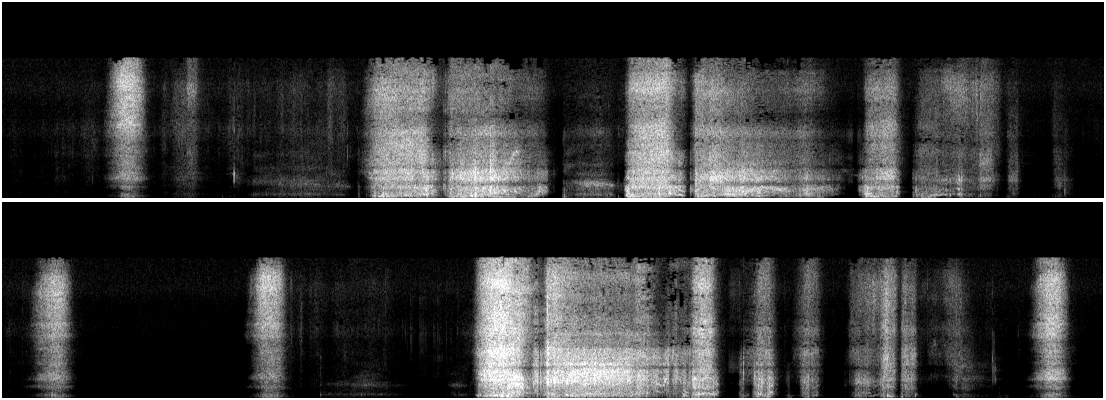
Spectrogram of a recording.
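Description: A person with a head cold sneezing and blowing their nose hard and wetly, with several long noisy blows and short sharp bursts between them, separated by quiet pauses.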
